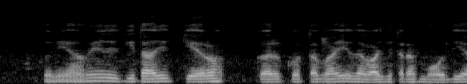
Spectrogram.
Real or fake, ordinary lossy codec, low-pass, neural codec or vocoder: real; AAC, 32 kbps; 10.8 kHz; none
